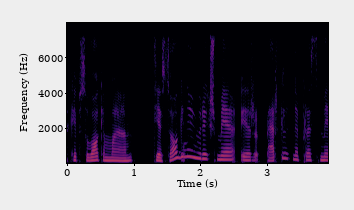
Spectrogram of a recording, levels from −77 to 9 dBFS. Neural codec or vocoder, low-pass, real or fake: none; 7.2 kHz; real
